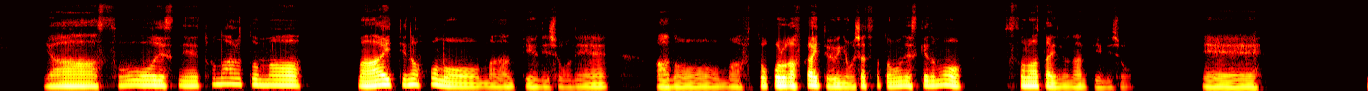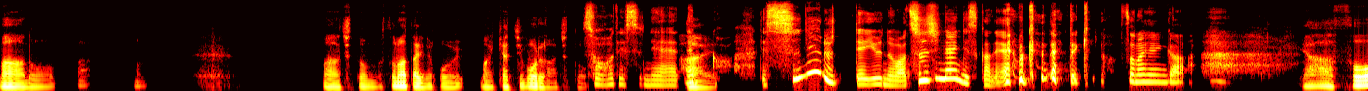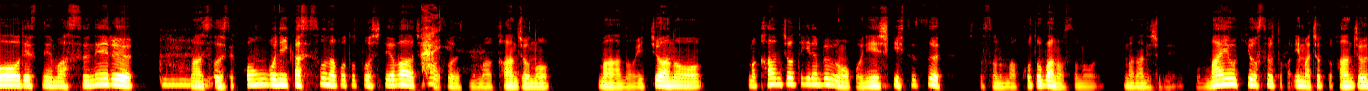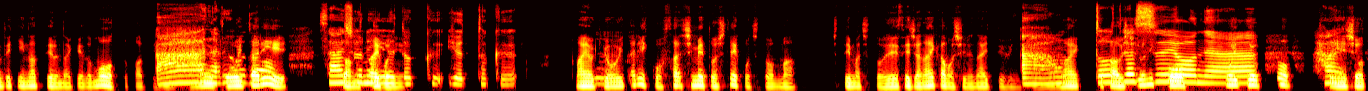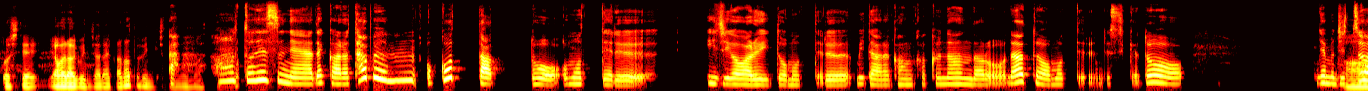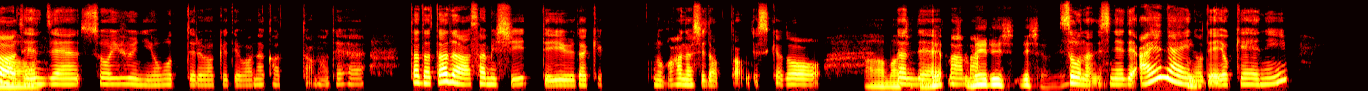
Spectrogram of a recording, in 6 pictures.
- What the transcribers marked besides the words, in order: laughing while speaking: "わかんない時の"
- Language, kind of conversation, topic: Japanese, advice, 批判されたとき、感情的にならずにどう対応すればよいですか？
